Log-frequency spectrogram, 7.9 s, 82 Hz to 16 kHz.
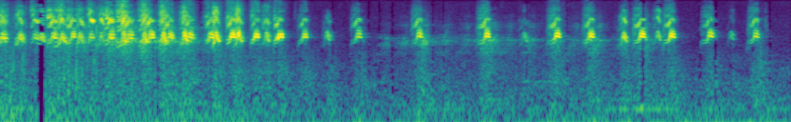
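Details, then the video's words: Finches squabbling over a plentiful food source: a rapid burst of high, sharp chirps and tweets, dense for the first three seconds, then loose repeated chirps in small clusters, about 87 per minute. "Pissy Finches"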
